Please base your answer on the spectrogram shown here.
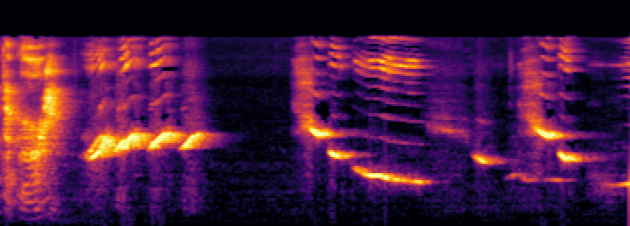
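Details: Pet parrot indoors imitating a grackle-like call while interacting with its owner: a harsh burst, then whistled phrases stepping downward, with a pause between them.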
